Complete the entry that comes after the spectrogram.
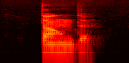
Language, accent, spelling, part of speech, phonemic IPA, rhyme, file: French, France, tende, verb, /tɑ̃d/, -ɑ̃d, LL-Q150 (fra)-tende.wav
- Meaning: first/third-person singular present subjunctive of tendre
